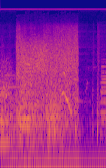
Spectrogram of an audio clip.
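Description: Loud crash and clatter of a metal garbage can, lasting just over a second and cut off abruptly.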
